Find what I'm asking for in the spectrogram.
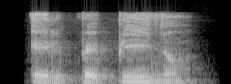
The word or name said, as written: El pepino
